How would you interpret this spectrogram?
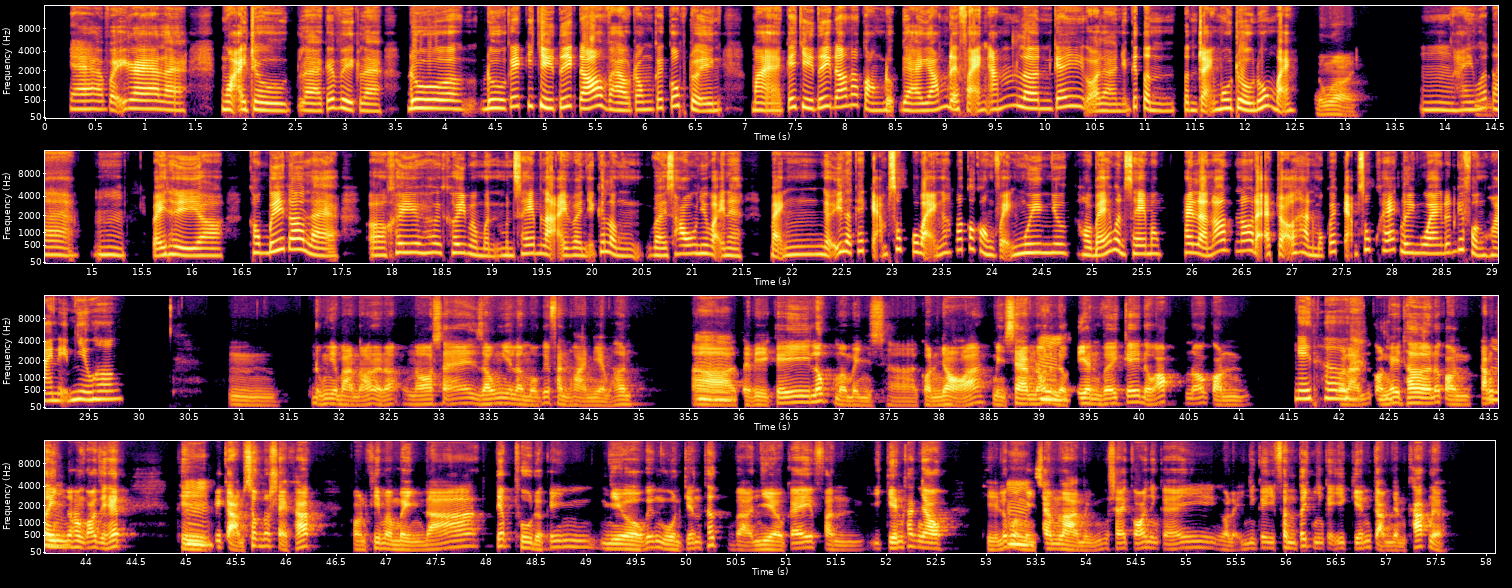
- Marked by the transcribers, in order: other background noise; tapping; chuckle
- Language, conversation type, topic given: Vietnamese, podcast, Một bộ phim bạn xem hồi tuổi thơ đã tác động đến bạn như thế nào?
